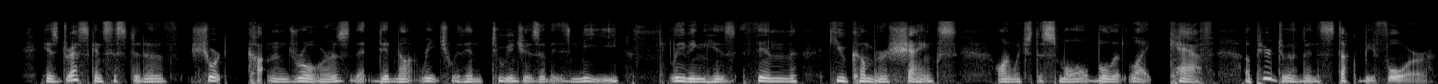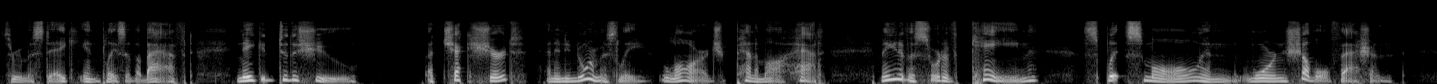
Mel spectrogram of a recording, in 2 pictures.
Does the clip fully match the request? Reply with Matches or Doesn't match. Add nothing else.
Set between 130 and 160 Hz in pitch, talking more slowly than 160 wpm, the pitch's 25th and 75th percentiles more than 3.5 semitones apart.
Matches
